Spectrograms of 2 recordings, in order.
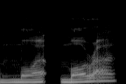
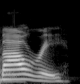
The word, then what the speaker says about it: Maori: And if you don't know what we're talking about, this is, I want to pronounce it correctly, the Mora or Mora tribe. Maori, the Maori tribe. Maori.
